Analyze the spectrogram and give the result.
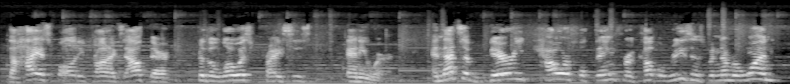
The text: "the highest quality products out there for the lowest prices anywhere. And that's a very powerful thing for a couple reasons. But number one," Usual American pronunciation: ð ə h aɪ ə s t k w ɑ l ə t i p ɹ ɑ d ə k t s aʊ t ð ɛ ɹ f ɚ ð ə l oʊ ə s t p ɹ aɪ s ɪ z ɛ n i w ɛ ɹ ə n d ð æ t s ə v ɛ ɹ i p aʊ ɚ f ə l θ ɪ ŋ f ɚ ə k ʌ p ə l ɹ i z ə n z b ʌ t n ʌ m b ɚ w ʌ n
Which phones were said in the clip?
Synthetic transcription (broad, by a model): ð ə h aɪ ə s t k w ɑ l ə t i p ɹ ɑ d ə k t s aʊ t ð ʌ ɹ f ɚ ð ə l oʊ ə s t p ɹ aɪ s ɪ z ɛ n i w ɛ ɹ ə n ð æ t s ə v ɛ ɹ i p aʊ ɚ f l θ ɪ ŋ f ɚ ə k ʌ p l ɹ i z ə n z b ʌ t n ʌ m b ɚ w ʌ n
